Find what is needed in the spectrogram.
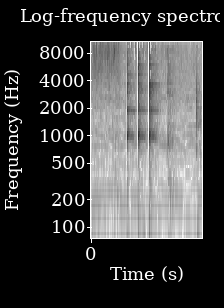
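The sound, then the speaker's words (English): Fat crackles and pops sharply as duck skin fries in a pan while the duck is being basted, about five crisp bursts in quick irregular succession over a low, steady sizzle, with no talking. “We can hear our skin popping.”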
